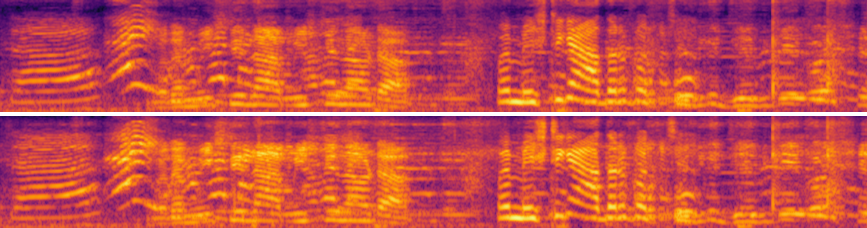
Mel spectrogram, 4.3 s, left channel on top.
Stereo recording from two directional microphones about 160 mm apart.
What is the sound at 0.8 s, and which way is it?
A woman's voice, 20° left (ahead or behind).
